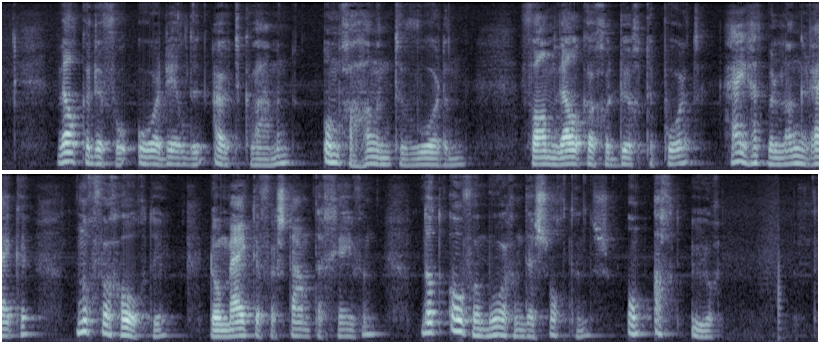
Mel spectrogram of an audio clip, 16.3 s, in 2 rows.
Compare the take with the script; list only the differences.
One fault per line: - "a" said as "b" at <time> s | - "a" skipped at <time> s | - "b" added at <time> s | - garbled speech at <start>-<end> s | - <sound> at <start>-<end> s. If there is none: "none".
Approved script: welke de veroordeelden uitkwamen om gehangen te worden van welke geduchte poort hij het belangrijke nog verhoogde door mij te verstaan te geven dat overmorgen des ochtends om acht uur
- thud at 15.7-16.1 s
